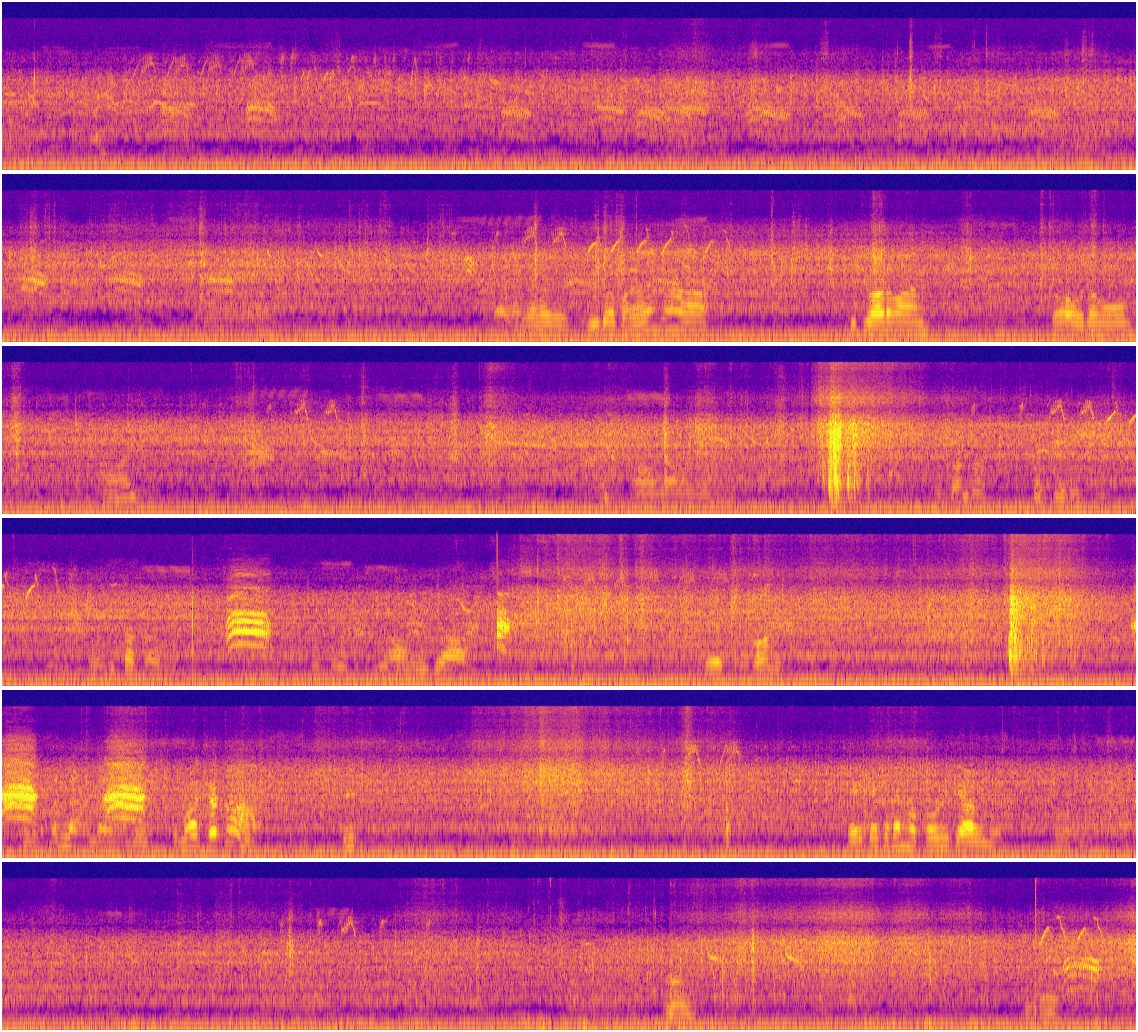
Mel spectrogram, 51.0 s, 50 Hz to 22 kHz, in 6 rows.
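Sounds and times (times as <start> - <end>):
tractor diesel engine running: 0.0 - 51.0.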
